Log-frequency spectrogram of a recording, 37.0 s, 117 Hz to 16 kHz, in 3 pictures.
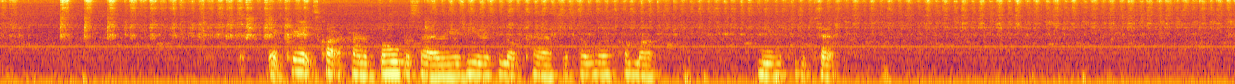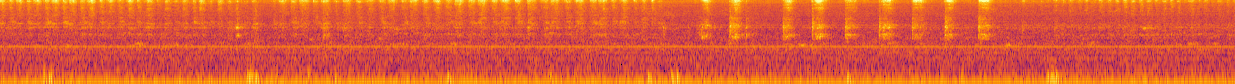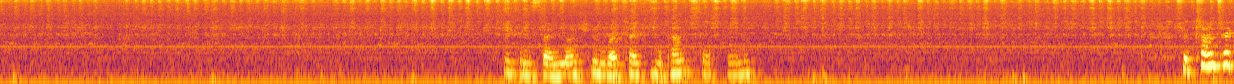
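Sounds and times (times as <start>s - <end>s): knife blade scraping pencil lead: 0.0s - 22.3s, 23.5s - 37.0s.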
